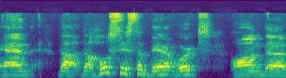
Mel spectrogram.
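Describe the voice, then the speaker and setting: With a Brazilian Portuguese accent, a man speaks at a very slow pace. His pitch is high, with ordinary variation. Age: 70s. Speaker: lodge founder. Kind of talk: webinar presentation. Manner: halting, many fillers.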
